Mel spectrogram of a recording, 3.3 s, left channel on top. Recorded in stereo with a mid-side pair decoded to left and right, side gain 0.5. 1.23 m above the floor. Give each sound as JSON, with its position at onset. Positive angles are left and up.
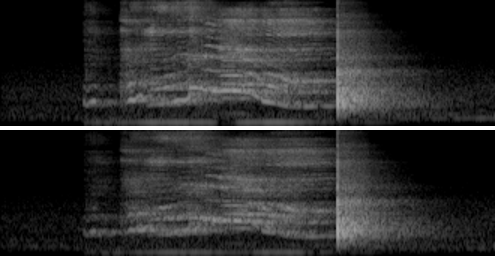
{"t": 0.6, "sound": "a baby crying", "azimuth_deg": 55, "distance_m": 4.0}
{"t": 2.2, "sound": "a clap", "azimuth_deg": -10, "distance_m": 0.7}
